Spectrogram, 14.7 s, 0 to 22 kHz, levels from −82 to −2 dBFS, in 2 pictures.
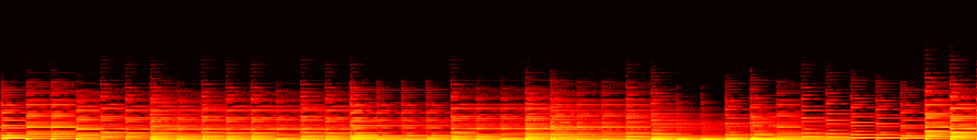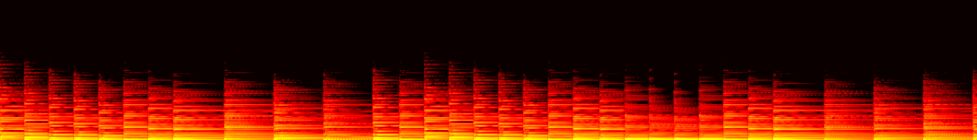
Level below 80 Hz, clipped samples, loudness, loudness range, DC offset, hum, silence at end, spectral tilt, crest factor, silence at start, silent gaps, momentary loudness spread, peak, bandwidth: -48 dBFS; under 0.1%; -25 LUFS; 4 LU; under 0.1%; none; 0 s; -6 dB/octave; 16 dB; 0 s; none; 6 LU; -10 dBFS; 11 kHz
